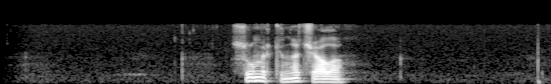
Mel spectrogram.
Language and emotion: Russian, neutral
